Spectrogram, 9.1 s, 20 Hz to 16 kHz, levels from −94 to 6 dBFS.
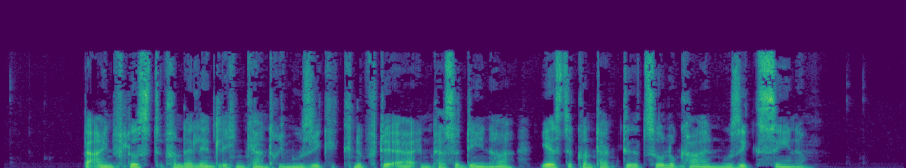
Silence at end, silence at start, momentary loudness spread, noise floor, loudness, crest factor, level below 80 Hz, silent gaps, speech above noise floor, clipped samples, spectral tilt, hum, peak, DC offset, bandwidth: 0.95 s; 0.85 s; 7 LU; -77 dBFS; -23 LUFS; 24 dB; -46 dBFS; none; 54 dB; under 0.1%; -4 dB/octave; none; 0 dBFS; under 0.1%; 11.5 kHz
